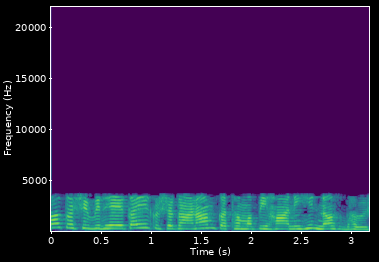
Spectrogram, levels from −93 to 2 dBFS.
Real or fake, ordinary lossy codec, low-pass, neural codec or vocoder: real; none; 3.6 kHz; none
